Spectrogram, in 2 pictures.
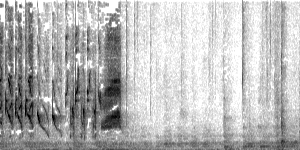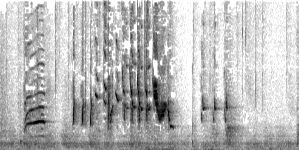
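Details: European goldfinch singing: bursts of rapid, tinkling twitters and buzzy trills, each lasting about two seconds, separated by quiet pauses and a few single chirps.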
